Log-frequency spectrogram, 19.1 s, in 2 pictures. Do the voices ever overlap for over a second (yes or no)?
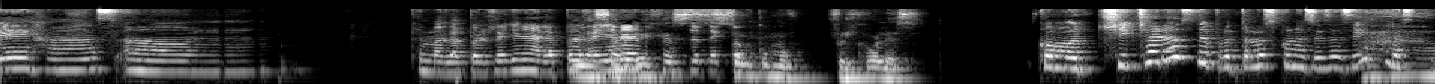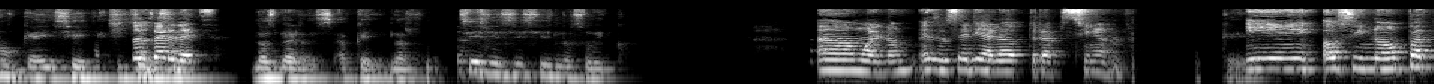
yes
